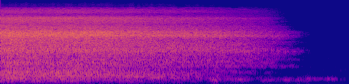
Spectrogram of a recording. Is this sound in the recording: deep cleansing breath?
yes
